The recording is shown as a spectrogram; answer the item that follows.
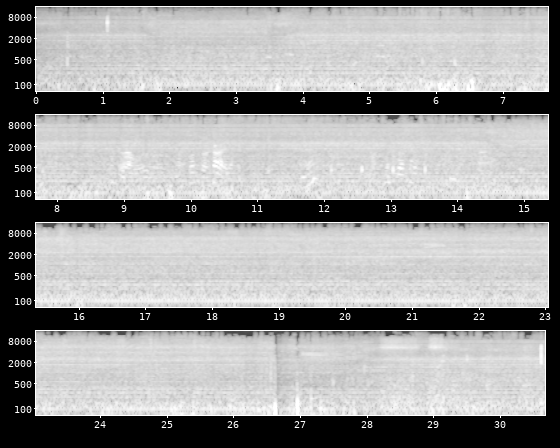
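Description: Steady low mechanical hum with several held tones and a low rumble, with faint distant voices around the middle.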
